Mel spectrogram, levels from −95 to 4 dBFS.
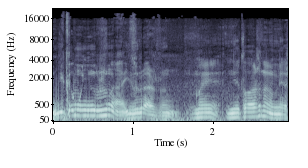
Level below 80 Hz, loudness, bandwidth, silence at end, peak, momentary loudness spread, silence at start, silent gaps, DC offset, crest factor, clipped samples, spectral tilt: -32 dBFS; -16 LUFS; 19.5 kHz; 0 s; -4 dBFS; 5 LU; 0 s; none; under 0.1%; 10 dB; under 0.1%; -7 dB/octave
